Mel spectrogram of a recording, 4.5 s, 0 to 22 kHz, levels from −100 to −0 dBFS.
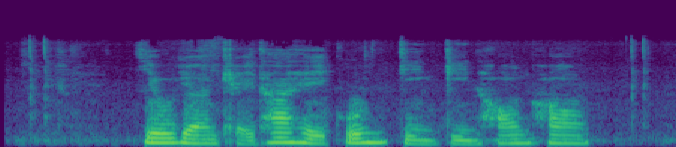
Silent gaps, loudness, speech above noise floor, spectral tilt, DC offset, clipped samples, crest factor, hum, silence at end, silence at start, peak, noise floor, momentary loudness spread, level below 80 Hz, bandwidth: none; -28 LUFS; 31 dB; -8 dB/octave; under 0.1%; under 0.1%; 18 dB; none; 0.6 s; 0.3 s; -10 dBFS; -57 dBFS; 10 LU; -66 dBFS; 7.4 kHz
